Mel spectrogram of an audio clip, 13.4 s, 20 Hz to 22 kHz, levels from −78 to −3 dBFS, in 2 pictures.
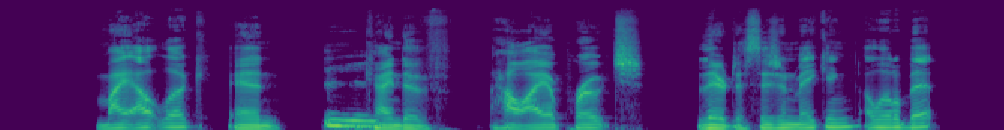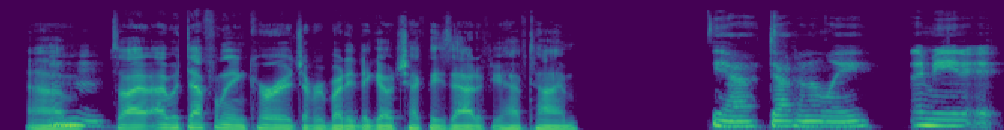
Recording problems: none

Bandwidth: 16 kHz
